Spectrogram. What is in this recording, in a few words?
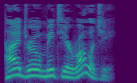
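"hydrometeorology", British English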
